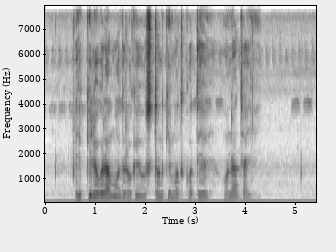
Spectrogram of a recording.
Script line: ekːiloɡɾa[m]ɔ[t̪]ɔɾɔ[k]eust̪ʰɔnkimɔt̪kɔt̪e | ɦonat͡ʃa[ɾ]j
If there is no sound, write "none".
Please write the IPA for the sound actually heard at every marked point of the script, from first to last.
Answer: m, d̪, k, none

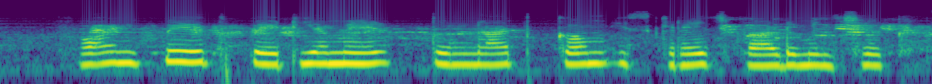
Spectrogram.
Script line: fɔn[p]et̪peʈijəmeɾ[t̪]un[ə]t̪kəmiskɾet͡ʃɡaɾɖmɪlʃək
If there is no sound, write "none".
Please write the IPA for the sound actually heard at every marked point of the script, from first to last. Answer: p, t̪, a

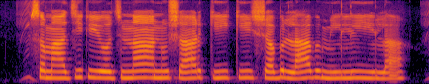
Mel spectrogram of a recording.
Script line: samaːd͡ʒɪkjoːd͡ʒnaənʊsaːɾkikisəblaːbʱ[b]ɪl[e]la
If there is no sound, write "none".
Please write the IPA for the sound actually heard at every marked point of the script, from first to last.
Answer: m, i

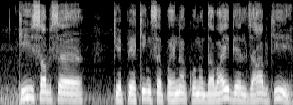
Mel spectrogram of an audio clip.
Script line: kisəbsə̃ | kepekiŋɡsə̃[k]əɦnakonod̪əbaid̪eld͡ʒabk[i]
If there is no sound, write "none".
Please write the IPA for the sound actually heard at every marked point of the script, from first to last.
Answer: p, i

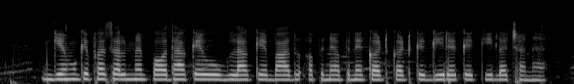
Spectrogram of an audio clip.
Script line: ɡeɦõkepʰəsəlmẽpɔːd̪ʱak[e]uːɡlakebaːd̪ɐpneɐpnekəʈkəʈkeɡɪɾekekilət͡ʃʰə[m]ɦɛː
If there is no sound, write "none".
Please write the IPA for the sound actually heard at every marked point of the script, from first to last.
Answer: e, n

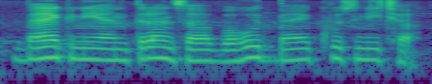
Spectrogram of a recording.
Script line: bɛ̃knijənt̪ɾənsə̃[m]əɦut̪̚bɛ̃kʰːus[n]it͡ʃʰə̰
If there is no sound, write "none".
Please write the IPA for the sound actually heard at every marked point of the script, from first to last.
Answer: b, n

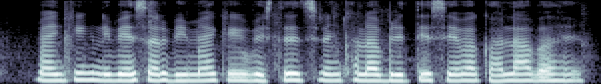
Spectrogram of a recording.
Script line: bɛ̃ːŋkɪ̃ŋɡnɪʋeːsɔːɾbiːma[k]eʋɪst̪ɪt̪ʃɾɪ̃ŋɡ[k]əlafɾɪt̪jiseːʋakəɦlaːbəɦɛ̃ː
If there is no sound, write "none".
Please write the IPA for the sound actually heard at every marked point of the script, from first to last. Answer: k, kʰ

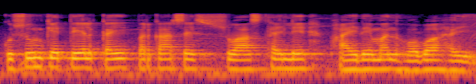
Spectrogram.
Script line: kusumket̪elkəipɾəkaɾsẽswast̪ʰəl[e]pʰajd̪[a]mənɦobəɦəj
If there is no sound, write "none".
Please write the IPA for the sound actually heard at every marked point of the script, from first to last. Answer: e, e

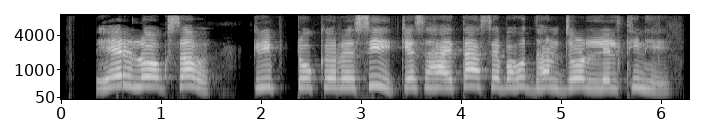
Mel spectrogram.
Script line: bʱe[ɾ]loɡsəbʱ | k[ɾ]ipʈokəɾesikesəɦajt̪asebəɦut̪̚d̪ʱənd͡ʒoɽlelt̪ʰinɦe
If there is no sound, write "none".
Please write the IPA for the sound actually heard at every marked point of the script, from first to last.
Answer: ɾ, ɾ

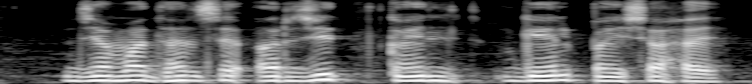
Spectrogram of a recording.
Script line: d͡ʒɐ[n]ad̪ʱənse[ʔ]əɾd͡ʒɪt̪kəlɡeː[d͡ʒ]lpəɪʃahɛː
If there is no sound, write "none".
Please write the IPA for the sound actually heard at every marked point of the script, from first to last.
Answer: m, ʔ, none

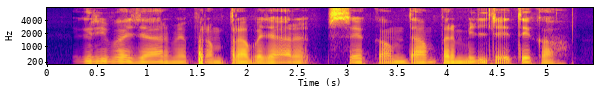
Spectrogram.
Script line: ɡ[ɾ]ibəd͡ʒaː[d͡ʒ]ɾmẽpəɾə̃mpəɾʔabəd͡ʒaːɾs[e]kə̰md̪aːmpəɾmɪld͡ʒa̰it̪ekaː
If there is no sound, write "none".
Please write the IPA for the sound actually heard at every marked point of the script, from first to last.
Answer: ɾ, none, e

